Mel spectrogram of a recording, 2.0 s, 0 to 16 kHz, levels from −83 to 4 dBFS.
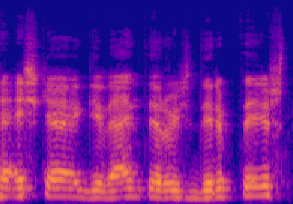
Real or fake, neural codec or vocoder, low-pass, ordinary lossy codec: real; none; 14.4 kHz; MP3, 96 kbps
